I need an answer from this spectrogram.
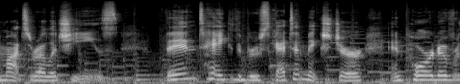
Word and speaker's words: bruschetta: top of our casserole I say brushetta because I'm from the South but most people say brusketta which is the correct Italian pronunciation but uh you're going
